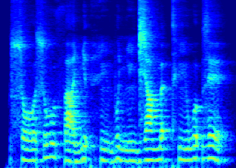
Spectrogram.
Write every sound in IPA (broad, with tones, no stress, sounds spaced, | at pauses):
sʰ o˨ ʊ̯ sʰ u˦ θ ä˨ ɲ ɪ˦ ʔ h ĩ˨ b o˦˨ ɲ ĩ˨ d͡ʑ ä˦ m ɛ˦ ʔ tʰ ĩ˦ w ʊ˦ ʔ z e˦˨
